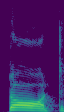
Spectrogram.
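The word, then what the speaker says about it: taught: जैसे यहाँ पर देखें टॉट, क्या है टॉट, ए यू जी एच का उच्चारण ओ करके रह रहा है तो टॉट है, टी का उच्चारण ट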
